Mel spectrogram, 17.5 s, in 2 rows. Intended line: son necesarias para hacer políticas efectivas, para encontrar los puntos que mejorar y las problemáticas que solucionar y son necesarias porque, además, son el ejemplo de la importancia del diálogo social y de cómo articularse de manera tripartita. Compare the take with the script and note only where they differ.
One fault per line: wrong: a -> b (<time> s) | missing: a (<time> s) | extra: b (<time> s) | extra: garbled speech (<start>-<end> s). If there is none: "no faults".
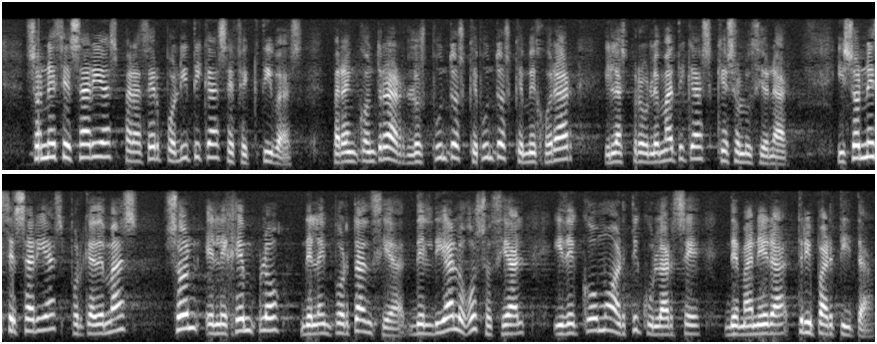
extra: puntos que (4.7 s)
